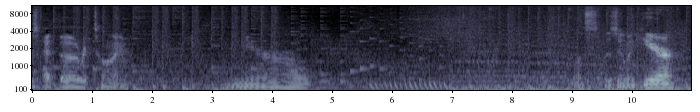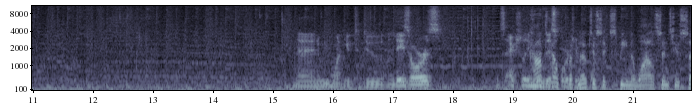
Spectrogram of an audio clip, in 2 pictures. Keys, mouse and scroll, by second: 1.4-7.2 drag, 7.5 scroll up 6, 8.8-9.5 scroll up 8, 10.3-11.0 scroll up 4, 12.4 right click, 12.8 g, 17.9 KP_Decimal, 19.0-19.9 scroll down 6.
